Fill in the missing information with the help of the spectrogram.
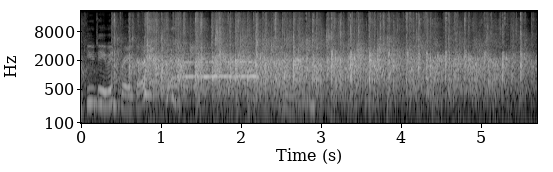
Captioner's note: applause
